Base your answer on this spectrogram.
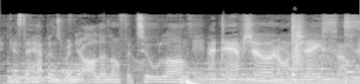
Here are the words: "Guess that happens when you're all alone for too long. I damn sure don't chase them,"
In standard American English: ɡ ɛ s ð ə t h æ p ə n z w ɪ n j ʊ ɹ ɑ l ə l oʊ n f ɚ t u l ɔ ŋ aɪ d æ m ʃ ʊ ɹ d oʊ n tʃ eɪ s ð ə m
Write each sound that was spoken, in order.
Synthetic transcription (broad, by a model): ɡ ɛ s ð ə t h æ p ə n z w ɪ n j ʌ ɹ ɑ l ə l oʊ n f ɚ t u l ɔ ŋ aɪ d æ m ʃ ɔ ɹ d oʊ n tʃ eɪ s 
